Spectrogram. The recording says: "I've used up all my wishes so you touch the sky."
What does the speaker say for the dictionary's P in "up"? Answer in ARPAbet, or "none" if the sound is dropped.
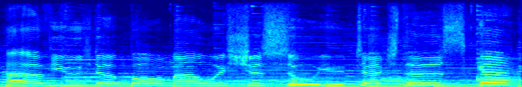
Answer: B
